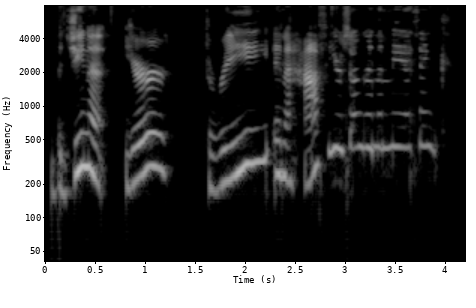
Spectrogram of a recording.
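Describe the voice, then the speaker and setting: A woman's voice: sits high, very animated, normal speed. A woman in her thirties chatting casually as a podcast guest, giggly and full of fillers. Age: 30s. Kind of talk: casual chat.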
